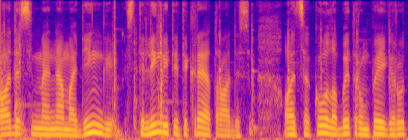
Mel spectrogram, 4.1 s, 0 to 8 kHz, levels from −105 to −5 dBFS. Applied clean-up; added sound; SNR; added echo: none; Motor vehicle (road); 17 dB; none.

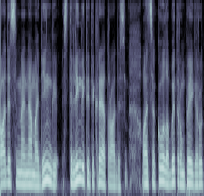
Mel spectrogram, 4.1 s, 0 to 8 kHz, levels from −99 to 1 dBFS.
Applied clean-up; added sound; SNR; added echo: none; none; none; none.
